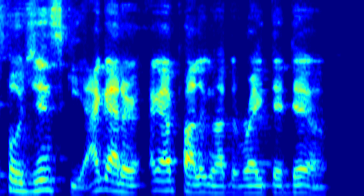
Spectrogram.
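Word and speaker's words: Podziemski: Podzinski is how you pronounce his name. He got like 47 letters in his name, so I always butcher it. But yeah, you're right. It's Podzinski.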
